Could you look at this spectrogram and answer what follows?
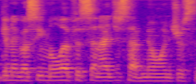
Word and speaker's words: Maleficent: The first one is Maleficent, or I've been calling it Maleficent until I watched the trailer in the theaters, and they said Maleficent.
